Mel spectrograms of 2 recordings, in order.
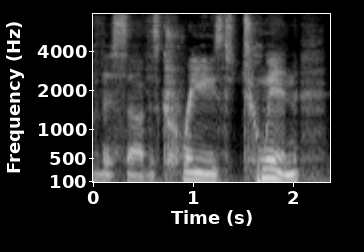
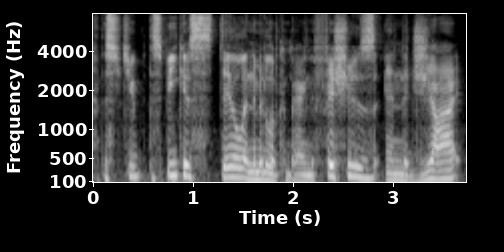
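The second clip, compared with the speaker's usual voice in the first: usual speaking voice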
